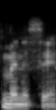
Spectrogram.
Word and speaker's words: Menezeh: How do you say it? It's Menezeh. Yeah, look her up on Instagram.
